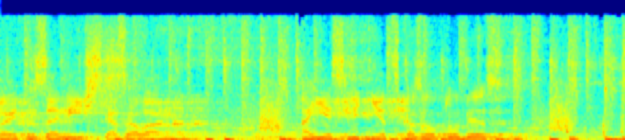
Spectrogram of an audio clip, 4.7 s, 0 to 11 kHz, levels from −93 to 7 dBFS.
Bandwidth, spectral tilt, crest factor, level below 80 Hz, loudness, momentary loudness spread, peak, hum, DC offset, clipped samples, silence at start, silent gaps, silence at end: 10 kHz; -4.5 dB/octave; 12 dB; -28 dBFS; -17 LUFS; 3 LU; -6 dBFS; none; under 0.1%; under 0.1%; 0 s; none; 0 s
